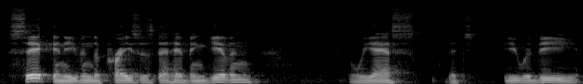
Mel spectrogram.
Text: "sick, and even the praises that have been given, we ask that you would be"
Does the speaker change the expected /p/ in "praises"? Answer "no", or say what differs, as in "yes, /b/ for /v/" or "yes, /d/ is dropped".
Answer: no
